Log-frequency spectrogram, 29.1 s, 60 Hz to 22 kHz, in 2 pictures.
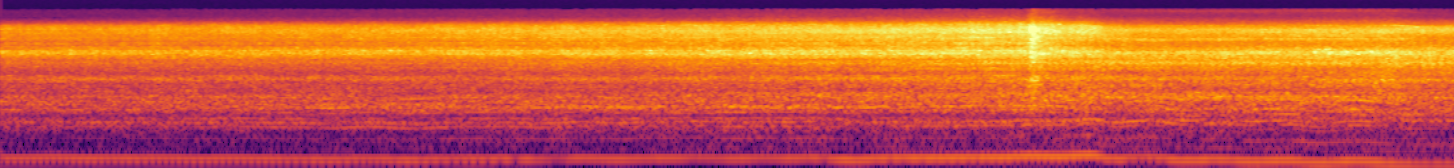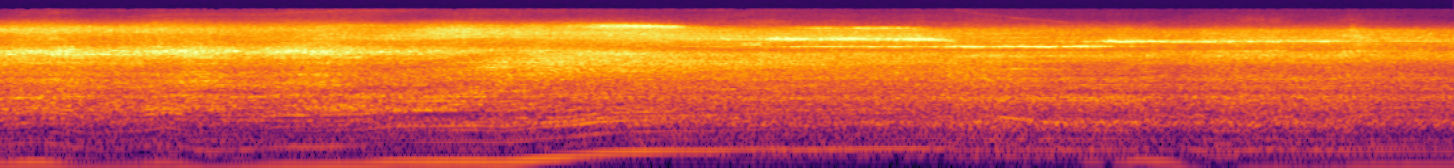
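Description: Diesel engines of Hino 500 Ranger trucks labouring up a steep dirt climb, a steady low drone that steps in pitch a couple of times as a truck passes close by. A single sharp knock about a third of the way in.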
